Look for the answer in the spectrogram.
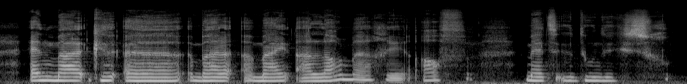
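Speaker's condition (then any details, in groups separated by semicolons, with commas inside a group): Primary progressive aphasia; needs extra time to speak, difficulty expressing what to say, struggles in unexpected situations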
